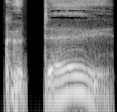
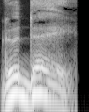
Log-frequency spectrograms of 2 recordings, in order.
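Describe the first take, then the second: First: Higher, softer, feeble greeting; weak voice. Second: Higher, ringing greeting; hearty greeting. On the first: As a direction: answer faintly like a broken old man. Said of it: "replied in a weak voice". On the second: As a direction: greet him brightly. Defarge greets the prisoner. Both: Acted.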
